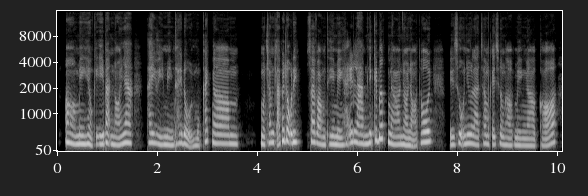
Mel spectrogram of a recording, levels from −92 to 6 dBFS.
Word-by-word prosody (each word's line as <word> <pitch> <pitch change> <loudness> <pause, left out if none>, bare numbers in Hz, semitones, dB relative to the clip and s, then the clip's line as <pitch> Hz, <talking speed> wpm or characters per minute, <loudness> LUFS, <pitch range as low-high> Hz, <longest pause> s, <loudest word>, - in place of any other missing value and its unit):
Ờ, 255 -5 +3
mình 215 0 +4
hiểu 215 -2 +2
cái 210 +4 -5
ý 215 - +4
bạn 225 -4 +1
nói 195 +1 0
nha. 245 +1 +4 0.3
Thay 245 -1 0
vì 200 -2 -1
mình 190 -2 +1
thay 225 +4 -3
đổi 225 -11 0
một 175 +1 -5
cách, 280 0 -2
ờm, 225 -2 +1 0.5
180 250 +7 +1
độ 290 -5 +4
đi, 265 +1 +4 0.2
xoay 270 -2 +1
vòng, 215 -4 +1
thì 210 -1 +1
mình 195 -2 +2
hãy 220 +6 -1
làm 230 -5 +2
những 240 +1 +1
cái 300 - +1
bước 345 -1 +2
nò 210 -5 +1
nhỏ 205 -2 +1
nhỏ 165 -3 -2
thôi, 265 +2 +4 0.4
ví 195 0 -2
dụ 230 +3 0
như 225 +2 +1
là 205 -3 -2
trong 225 +2 -5
cái 200 -1 -4
trường 215 -2 -4
hợp 185 0 -4
mình, 180 -1 -2
ờ, 175 -1 -3
có 180 +8 -1
220 Hz, 255 wpm, -23 LUFS, 200-245 Hz, 0.5 s, mình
